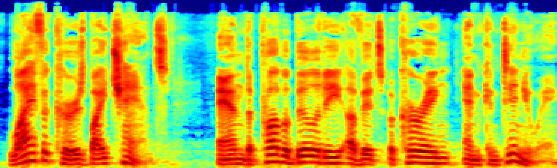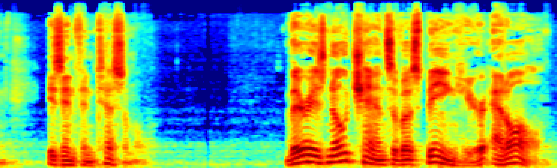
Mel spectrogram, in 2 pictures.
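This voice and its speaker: A man reading a lecture aloud in a measured way, giving expressive emphasis to key phrases and quotations. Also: on the low side, breathy edge. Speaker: reader of a recorded speech.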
